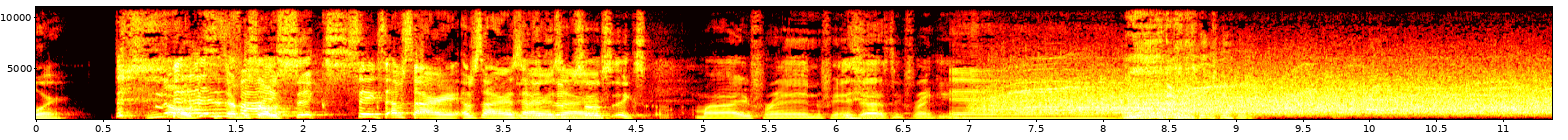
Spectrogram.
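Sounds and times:
speech: 0:00.0 - 0:09.3
laughter: 0:06.0 - 0:09.4
applause: 0:07.0 - 0:11.3.

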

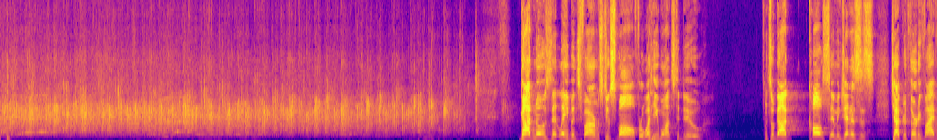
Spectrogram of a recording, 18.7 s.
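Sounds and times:
crowd clapping hands: 0:00.0 - 0:10.3
speech: 0:00.1 - 0:00.4, 0:10.4 - 0:14.1, 0:15.3 - 0:18.7.

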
